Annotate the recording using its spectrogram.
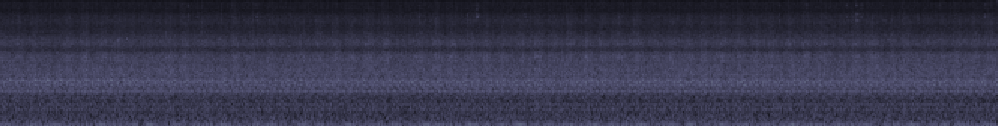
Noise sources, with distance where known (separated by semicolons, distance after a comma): large-sounding engine, near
